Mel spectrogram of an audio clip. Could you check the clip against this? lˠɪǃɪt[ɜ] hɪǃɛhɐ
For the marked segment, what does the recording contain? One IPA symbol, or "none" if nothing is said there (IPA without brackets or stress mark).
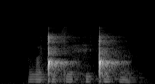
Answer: ɛ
